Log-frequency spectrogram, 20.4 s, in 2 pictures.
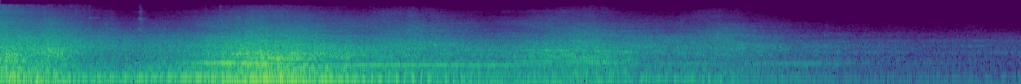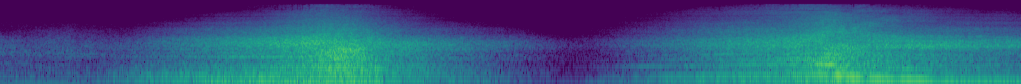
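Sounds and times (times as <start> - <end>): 
trains passing by: 0.0 - 8.5, 11.3 - 15.1
trucks passing by: 0.0 - 20.4.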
